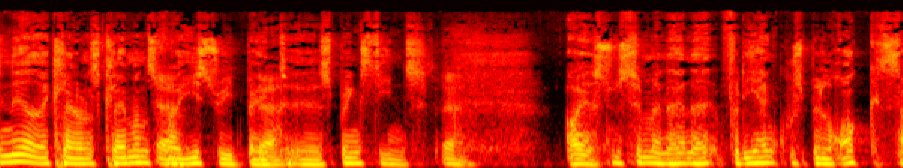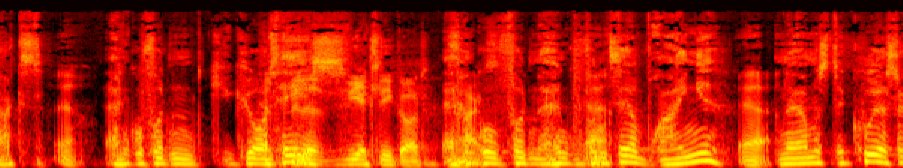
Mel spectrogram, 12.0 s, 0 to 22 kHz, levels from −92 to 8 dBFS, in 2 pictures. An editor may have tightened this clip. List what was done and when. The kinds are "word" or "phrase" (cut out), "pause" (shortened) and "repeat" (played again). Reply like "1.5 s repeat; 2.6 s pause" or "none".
6.6 s pause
